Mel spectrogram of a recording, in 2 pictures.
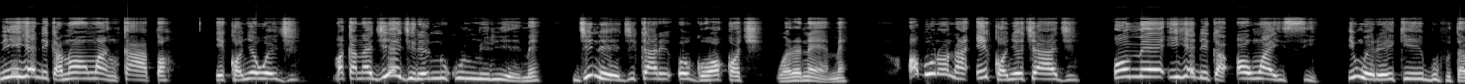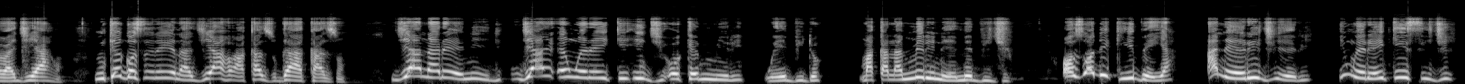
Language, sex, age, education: Igbo, female, 30-45, primary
